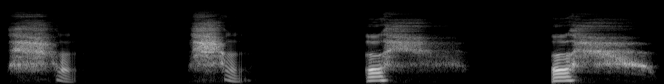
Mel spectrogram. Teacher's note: Ha harfini mahraji halqumning o'rta qismi ekan. · halqum devori va xildoq orasida kichik tuynuk hosil bo'lib, ana shu yerdan o'tayotgan havoning sirg'alib chiqishi orqali ha harfi talaffuz qilinadi. Bunda siz ha ni biroz bosim bilan talaffuz qilishga e'tibor qilishingiz kerak.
